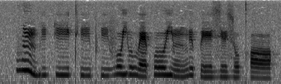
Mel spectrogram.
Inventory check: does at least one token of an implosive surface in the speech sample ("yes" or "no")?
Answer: no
